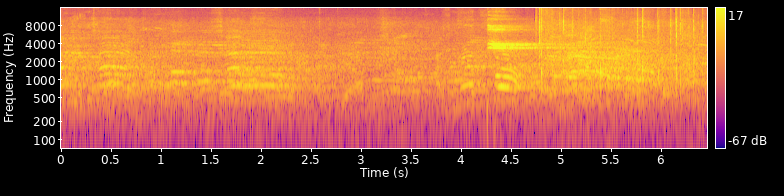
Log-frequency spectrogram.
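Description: Several voices shouting and calling in a large echoing hall, and about four seconds in, a short, sharp blast of a referee's whistle that stops the wrestling.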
